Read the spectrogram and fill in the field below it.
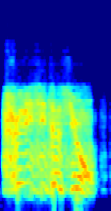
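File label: player killed enemy, mood low, French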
